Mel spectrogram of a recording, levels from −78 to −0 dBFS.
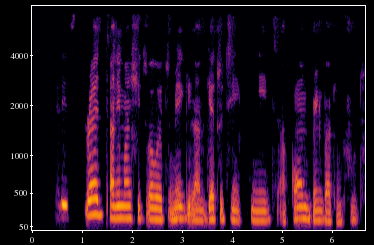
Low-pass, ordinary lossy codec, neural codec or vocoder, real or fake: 7.2 kHz; none; none; real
